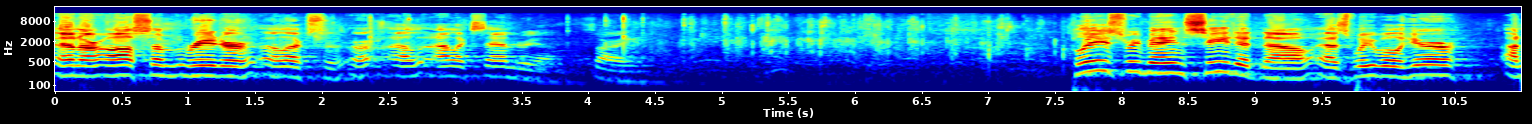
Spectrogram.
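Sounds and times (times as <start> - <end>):
speech: 0.0 - 4.6, 7.6 - 10.9
audience applause: 3.8 - 8.2.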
